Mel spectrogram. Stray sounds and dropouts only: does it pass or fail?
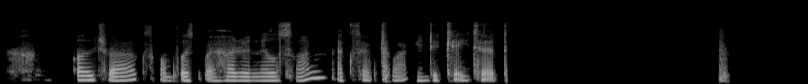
pass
